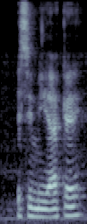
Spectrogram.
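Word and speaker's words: Issey Miyake: Isimiyake.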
